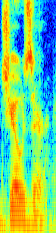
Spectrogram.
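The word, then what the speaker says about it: Djoser: let's talk King joser has a DJ o something like that but pronounced joser he was the first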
